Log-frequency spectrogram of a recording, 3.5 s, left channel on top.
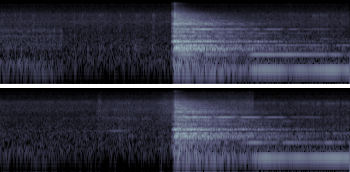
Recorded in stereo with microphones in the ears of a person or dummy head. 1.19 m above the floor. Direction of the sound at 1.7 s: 60° left (ahead or behind).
